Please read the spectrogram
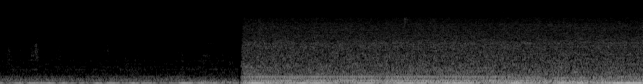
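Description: Low indoor room hum with a few faint clicks, then, a little over two seconds in, a sudden switch to a louder steady hiss over a low hum.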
